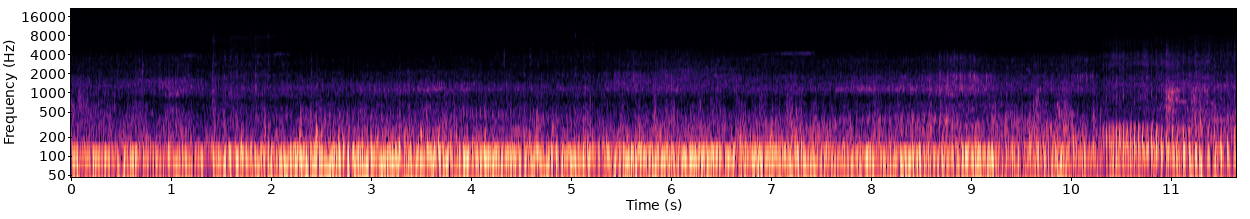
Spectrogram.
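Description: Motorcycle engine running steadily, a constant low drone with some clatter over it.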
